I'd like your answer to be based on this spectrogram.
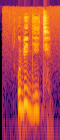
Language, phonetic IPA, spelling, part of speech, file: Russian, [ʊbʲɪˈdʲitʲ], убедить, verb, Ru-убедить.ogg
- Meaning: 1. to convince 2. to persuade, to prevail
